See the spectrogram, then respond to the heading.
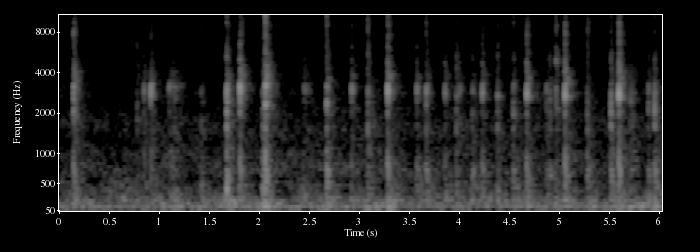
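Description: Long fingernails tap on a small, narrow, dark cardboard mascara box lying flat on top of a second, untouched box. The result is a quiet, irregular series of sharp, clicky taps with a bright ring around 2.8 kHz that dies away almost instantly. A few taps stand out louder than the rest.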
